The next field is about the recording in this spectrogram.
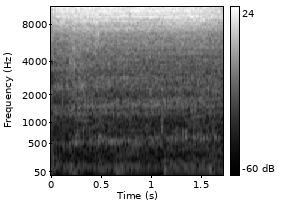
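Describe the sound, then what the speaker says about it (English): Water runs steadily from a kitchen tap in New York, a constant hiss of flow into a sink heard up close and alone. "if you let the water run for about 30 seconds or so"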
